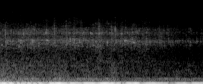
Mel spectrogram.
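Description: Deep, steady bass rumble with a thin hiss on top, the sound design of an animated channel intro sting.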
